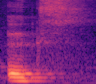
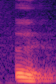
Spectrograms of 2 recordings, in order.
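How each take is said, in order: First: "X" said wrongly as euks, ending in ks; final X sounded. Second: "E" as a bare rounded eu, no ks; silent final X. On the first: Teacher shows what not to say, final ks sounded. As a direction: add an audible ks to the "X" word. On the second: Teacher corrects the wrong take, X left silent. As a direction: leave "E" open, without any final consonant. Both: Shown as a demonstration. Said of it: "no se va a pronunciar X".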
